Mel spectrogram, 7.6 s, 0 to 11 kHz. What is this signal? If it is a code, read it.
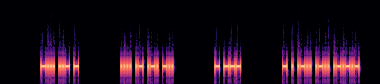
Morse code, heard as a keyed tone, about 40 wpm, 700 Hz. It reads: BUT HARD TO TELL.
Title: 4x Word-Spacing - Sentences from Top 300 Words - 40wpm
